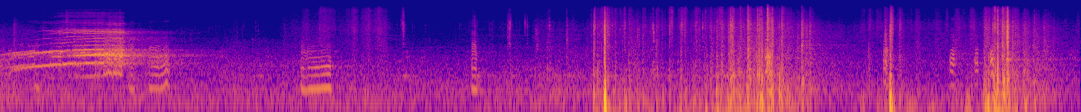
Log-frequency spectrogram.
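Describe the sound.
A hen on a farm clucks a few times, then flies down from her roost with several loud bursts of wing flapping and fluttering.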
